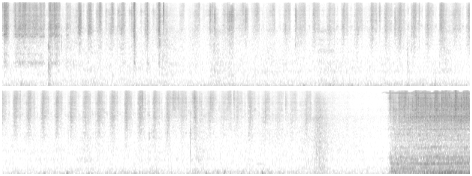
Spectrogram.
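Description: A brush scratches softly against spinning wood.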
